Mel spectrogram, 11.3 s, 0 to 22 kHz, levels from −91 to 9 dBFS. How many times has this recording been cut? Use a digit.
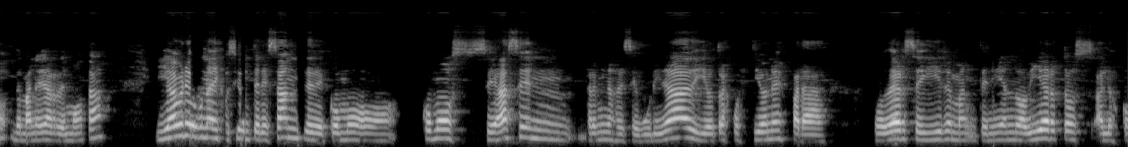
2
